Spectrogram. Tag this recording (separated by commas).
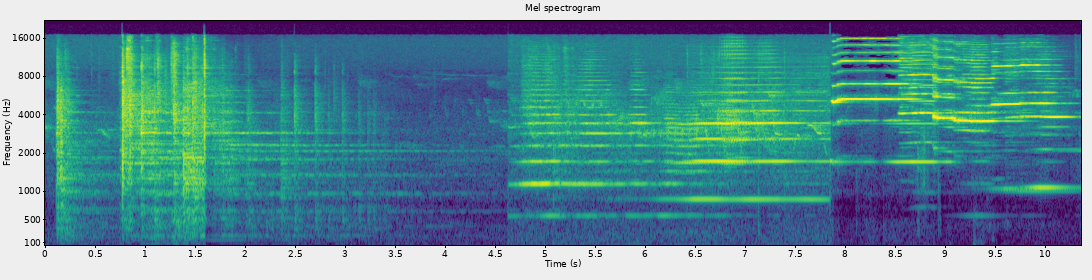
Screech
